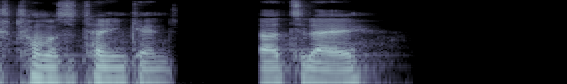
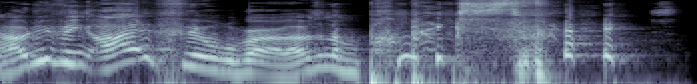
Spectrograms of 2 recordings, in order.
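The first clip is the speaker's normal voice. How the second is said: embarrassed laughing; 9 semitones higher than usual. Real, not acted. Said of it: "secondhand embarrassment".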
